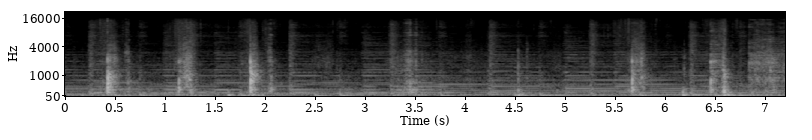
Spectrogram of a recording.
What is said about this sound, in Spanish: vamos ahora a cortar el chicharrón para que ya todo esté listo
